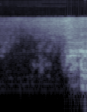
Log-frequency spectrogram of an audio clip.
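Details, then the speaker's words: A home mechanical ventilator heard during a spoken podcast: a soft hiss of air swells into a louder rushing breath between the user's spoken phrases, which is home mechanical ventilator air flow. "Hello everyone, that noise you hear is my ventilator."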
